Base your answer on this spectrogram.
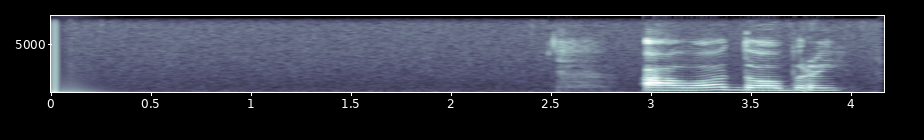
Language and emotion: Russian, neutral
